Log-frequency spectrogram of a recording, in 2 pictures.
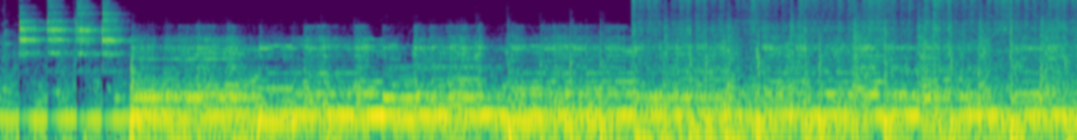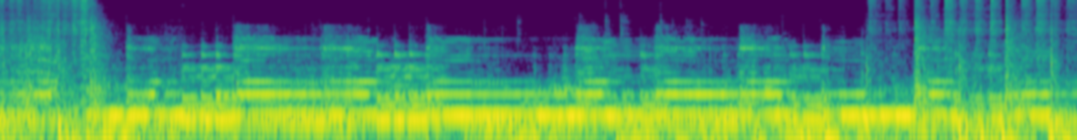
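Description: Small rock band of electric guitar, bass and drum kit playing a loud instrumental jam live. It starts quieter and the full band comes in louder about two seconds in, with a brighter, busier top end from about ten to eighteen seconds.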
